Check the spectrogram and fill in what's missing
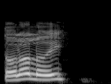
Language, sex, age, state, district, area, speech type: Assamese, male, 18-30, Assam, Charaideo, urban, read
